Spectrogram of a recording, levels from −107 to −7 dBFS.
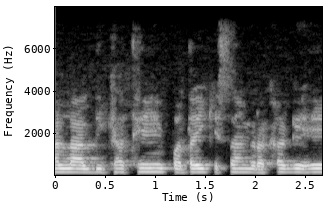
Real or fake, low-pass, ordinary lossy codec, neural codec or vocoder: real; 7.2 kHz; none; none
